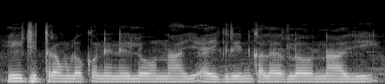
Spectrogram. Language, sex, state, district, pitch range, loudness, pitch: Telugu, male, Telangana, Mahabubabad, 130-135 Hz, -15 LUFS, 130 Hz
